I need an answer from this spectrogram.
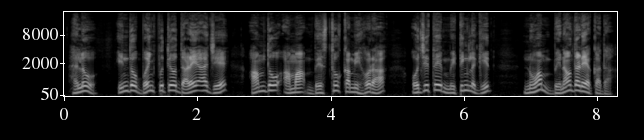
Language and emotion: Santali, surprised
